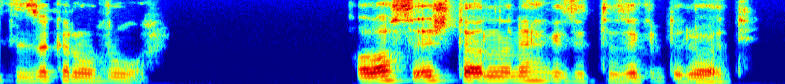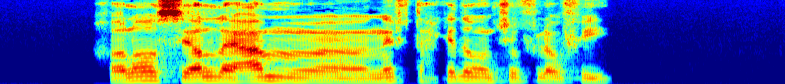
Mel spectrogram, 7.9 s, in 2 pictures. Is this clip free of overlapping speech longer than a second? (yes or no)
yes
